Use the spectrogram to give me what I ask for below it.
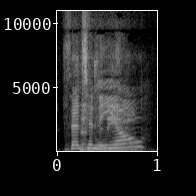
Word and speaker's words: Centineo: Centineo? – Noah Centineo.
